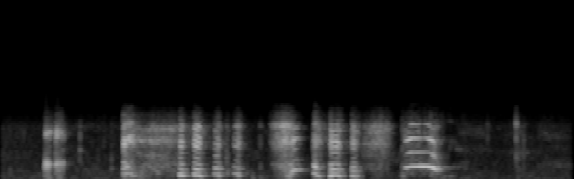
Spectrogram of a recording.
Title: The Burps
